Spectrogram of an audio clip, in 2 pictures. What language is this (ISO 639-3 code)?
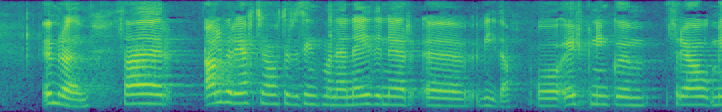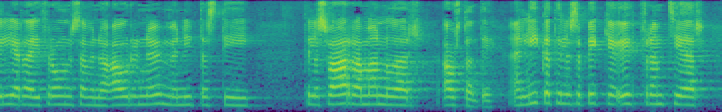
isl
